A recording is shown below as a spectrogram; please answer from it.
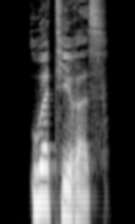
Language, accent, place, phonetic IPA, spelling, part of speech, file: German, Germany, Berlin, [ˈuːɐ̯ˌtiːʁəs], Urtieres, noun, De-Urtieres.ogg
- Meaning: genitive singular of Urtier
